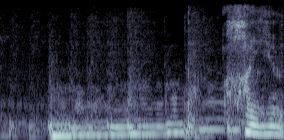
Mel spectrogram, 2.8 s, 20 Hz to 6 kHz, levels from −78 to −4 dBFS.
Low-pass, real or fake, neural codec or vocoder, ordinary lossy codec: 5.4 kHz; fake; codec, 16 kHz, 16 kbps, FunCodec, trained on LibriTTS, 50 frames a second; none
